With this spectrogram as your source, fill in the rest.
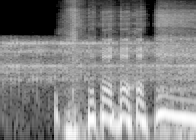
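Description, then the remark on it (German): An alarm clock ringtone plays a quick run of warbling, pitch-sweeping electronic tones followed by one longer held note, all fairly loud over a steady background hum. “wie taugt dir der Wecker so?”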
